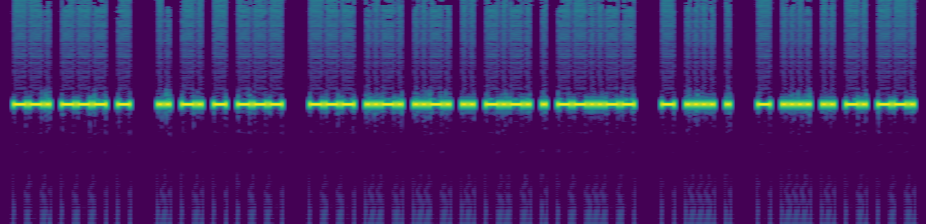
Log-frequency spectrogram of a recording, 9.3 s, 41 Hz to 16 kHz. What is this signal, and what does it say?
Morse code, heard as a keyed tone, about 30 wpm, 1000 Hz. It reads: GOT INTO OFFICE, THE THING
